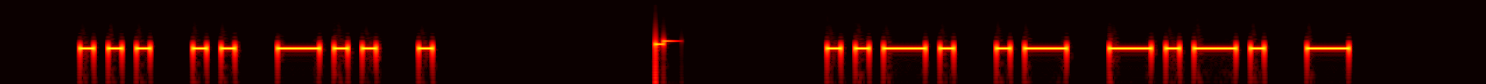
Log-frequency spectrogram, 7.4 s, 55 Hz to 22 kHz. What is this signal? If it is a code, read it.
Morse code, heard as a keyed tone, about 17 wpm, 700 Hz. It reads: SIDE FACT
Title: Sets of 2 Words - New Word Drill - 17wpm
